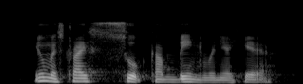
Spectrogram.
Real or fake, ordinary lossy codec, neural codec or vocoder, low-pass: fake; none; codec, 44.1 kHz, 3.4 kbps, Pupu-Codec; 7.2 kHz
